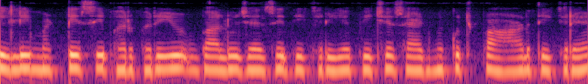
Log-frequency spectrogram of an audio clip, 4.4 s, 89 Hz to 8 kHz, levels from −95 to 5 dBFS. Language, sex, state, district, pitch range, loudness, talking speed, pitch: Hindi, female, Odisha, Malkangiri, 190-200 Hz, -18 LUFS, 215 wpm, 195 Hz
